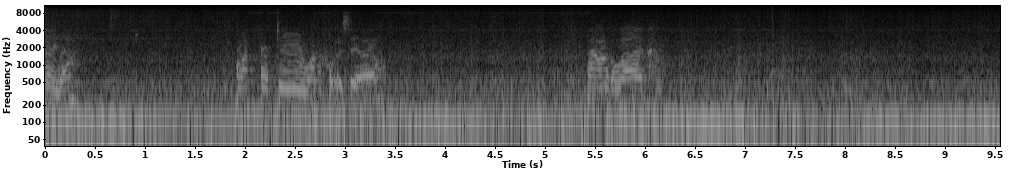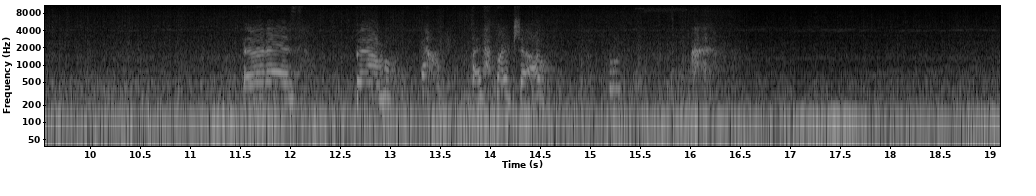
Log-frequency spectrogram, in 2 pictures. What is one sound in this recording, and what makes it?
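An aircraft engine drones steadily in a small cockpit.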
